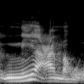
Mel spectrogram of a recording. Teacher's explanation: Baik, untuk yang kabir ni'amahu. Ini antara nun dengan ain. Nun di ujung lidah, ain di tenggorokan bagian tengah. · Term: mutaba'idain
